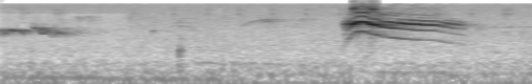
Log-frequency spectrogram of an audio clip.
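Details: Roadside hawk, found in all Brazilian states and said to call while flying: one loud, harsh, descending scream lasting about a second, preceded by a faint short whistle, over low background noise.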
